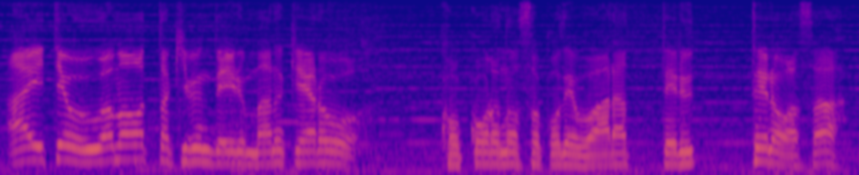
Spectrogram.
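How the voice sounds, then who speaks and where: An actor playing a hot-blooded, defiant young hero in an audio drama, brash and emotional with rough, slangy delivery. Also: male voice, fairly high pitch, steady tone, measured pace, fairly bright tone, faint music behind. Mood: cocky, taunting. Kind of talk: Japanese audio drama acting.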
